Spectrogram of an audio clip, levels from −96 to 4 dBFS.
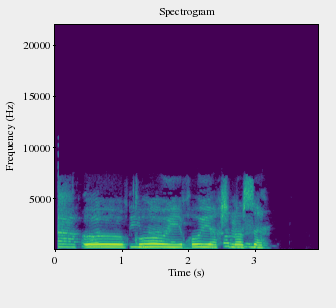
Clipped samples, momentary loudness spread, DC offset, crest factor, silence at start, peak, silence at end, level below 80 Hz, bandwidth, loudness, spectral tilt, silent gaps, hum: under 0.1%; 9 LU; under 0.1%; 12 dB; 0.05 s; -2 dBFS; 0.8 s; -60 dBFS; 7.2 kHz; -14 LUFS; -5 dB/octave; none; none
